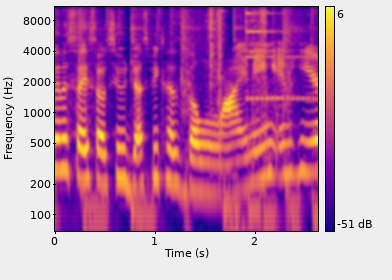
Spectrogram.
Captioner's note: cash register dings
